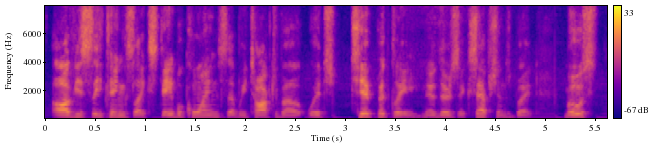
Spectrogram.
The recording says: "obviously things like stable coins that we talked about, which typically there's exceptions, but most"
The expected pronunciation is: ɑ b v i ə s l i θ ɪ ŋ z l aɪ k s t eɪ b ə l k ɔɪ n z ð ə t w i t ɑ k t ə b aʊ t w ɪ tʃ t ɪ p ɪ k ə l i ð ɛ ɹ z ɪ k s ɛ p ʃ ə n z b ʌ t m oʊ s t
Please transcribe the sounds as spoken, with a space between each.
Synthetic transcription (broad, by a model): ɑ b v i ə s l i θ ɪ ŋ z l aɪ k s t eɪ b l k ɔɪ n z ð ə t w i t ɑ k t ə b aʊ t w ɪ tʃ t ɪ p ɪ k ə n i ð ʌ ɹ z ɪ k s ɛ p ʃ ə n z b ʌ t m oʊ s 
